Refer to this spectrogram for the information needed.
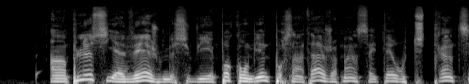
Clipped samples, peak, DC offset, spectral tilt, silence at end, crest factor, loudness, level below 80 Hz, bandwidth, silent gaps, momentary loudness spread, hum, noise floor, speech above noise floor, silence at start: under 0.1%; 0 dBFS; under 0.1%; -7 dB/octave; 0 s; 16 dB; -17 LUFS; -34 dBFS; 15.5 kHz; none; 9 LU; none; -48 dBFS; 32 dB; 0.5 s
